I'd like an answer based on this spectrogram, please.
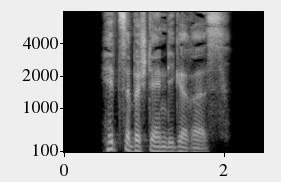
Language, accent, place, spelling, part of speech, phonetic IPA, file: German, Germany, Berlin, hitzebeständigeres, adjective, [ˈhɪt͡səbəˌʃtɛndɪɡəʁəs], De-hitzebeständigeres.ogg
- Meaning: strong/mixed nominative/accusative neuter singular comparative degree of hitzebeständig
